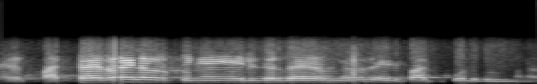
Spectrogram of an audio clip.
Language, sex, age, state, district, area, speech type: Tamil, male, 60+, Tamil Nadu, Viluppuram, rural, conversation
